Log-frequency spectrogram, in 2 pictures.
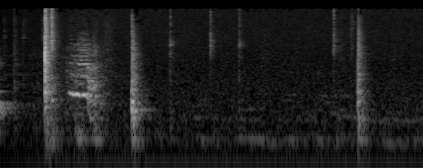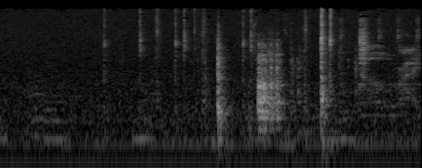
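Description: Scattered sharp clicks and taps from a computer mouse and keyboard being worked at a recording desk, with a couple of brief vocal noises between them.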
